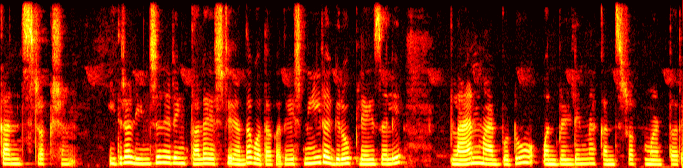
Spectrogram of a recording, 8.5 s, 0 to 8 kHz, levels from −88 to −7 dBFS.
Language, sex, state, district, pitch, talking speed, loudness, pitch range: Kannada, female, Karnataka, Shimoga, 225 Hz, 125 wpm, -17 LUFS, 210-245 Hz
